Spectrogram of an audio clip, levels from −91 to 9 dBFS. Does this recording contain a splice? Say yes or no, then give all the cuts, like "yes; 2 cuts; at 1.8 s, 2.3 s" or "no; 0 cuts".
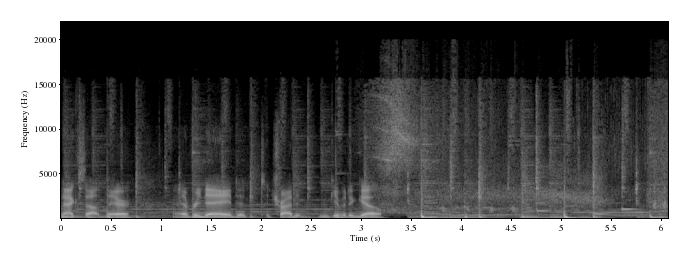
yes; 1 cut; at 3.4 s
